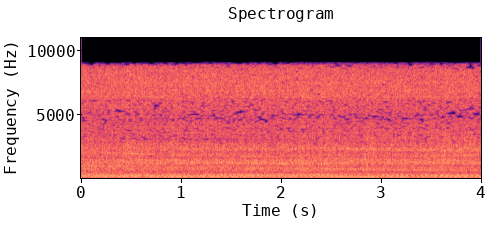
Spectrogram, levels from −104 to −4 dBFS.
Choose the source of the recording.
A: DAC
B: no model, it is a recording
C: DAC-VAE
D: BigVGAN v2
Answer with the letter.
B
